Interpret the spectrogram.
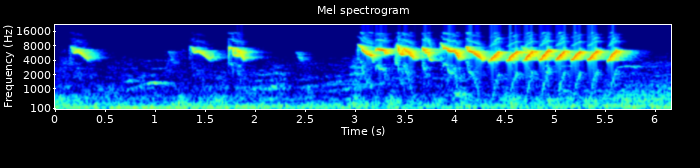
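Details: Warbling white-eye song in the "tembakan wit wit kenari" style, meant for tutoring other songbirds: a few scattered high, thin notes, then a loud rapid volley of bright chirps for nearly three seconds.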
